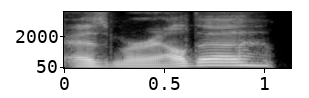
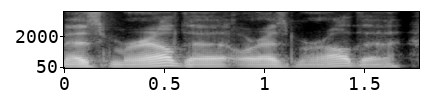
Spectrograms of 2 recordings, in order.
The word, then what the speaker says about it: Esmeralda: But what I want to get at is this character Esmeralda. So for starters, people say her name used to be Esmeralda, like ELDA, but now it's ALDA.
